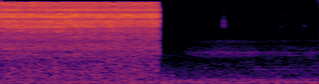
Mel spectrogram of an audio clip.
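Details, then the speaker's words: Garden drip irrigation line under pressure: a loud steady hiss of water spraying from a slice in the tubing, then cut off. Fixed by cutting out the section and fitting a new coupling. "but do you hear that there it is there's another one you can see it's a bit of a slice so again we're going to have to cut it and put a new coupling in"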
